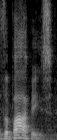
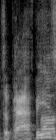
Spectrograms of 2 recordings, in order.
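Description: First: The first vowel sounds like the vowel in top. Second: The first vowel sounds like the vowel in cap. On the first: "people can fight about how to pronounce the fucking things" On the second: "people can fight about how to pronounce the fucking things"

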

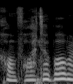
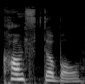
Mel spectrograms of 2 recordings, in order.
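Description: First: The word is said with four syllables. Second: The word is said with three syllables. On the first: The speaker calls it wrong. "มันไม่ใช่" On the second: The speaker calls it right. "มีแค่3 พยางค์"

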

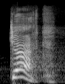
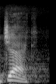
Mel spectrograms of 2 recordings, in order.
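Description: First: The name is said with more force and passion. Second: The name is said plainly, without extra force.

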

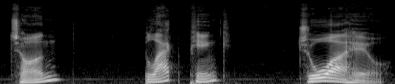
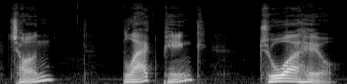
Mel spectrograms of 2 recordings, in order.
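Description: Both takes have the same delivery.

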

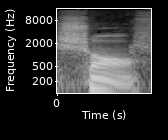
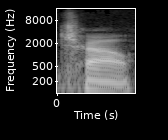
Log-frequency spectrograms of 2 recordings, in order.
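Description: First: It does not sound like English chow. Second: It sounds like the English word chow. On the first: The speaker calls it right. "You say Chão" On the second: The speaker calls it wrong. "You don't say chow"

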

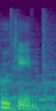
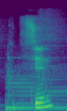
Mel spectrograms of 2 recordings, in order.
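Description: First: The t is a plain t sound. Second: The t is said as a ts sound. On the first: The speaker calls it wrong. "You might pronounce it poutine" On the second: The speaker calls it right. "just make the ts sound"

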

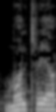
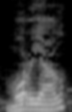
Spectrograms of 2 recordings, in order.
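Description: First: Montreal is pronounced the plain English way. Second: Montreal is pronounced the French way. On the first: The speaker calls it wrong. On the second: The speaker calls it right.

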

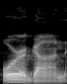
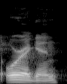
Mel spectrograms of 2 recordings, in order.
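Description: First: Pronounced the way non-locals say it. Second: Pronounced the way locals say it. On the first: The speaker calls it wrong. "I always said Oregon" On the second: The speaker calls it right. "they say Oregon"

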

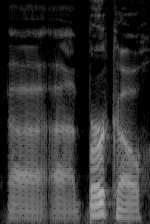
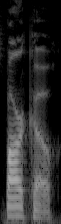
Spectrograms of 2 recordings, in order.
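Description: First: The first syllable sounds like 'bur'. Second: The first syllable sounds like 'bar'. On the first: The speaker calls it right. "that's his real name" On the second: The speaker calls it wrong. "I was mispronouncing it as Barco"

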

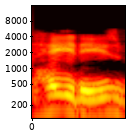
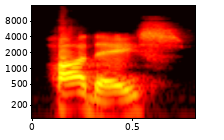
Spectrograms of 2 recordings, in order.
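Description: First: Hades is said with a familiar English pronunciation. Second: Hades is said with a Greek pronunciation. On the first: "we'll pronounce it Hades because I think that's how we're used to pronouncing it" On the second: "In the Greek, it's pronounced"

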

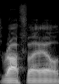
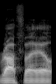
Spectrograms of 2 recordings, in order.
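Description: First: The name has an American English pronunciation. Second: The name has an American English pronunciation.

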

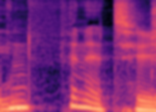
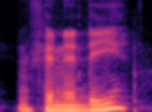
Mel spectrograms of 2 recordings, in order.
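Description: First: It is said in a British accent. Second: It is said in an American accent. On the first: "British English, we would probably say the T here" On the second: "we have an American T there and an infinity"

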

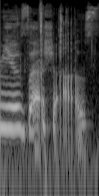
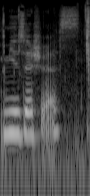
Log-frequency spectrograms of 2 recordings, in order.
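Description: First: It is said in an imitation of another voice. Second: It is said in the speaker's normal voice. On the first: The speaker calls it right. "the way that he says it" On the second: The speaker calls it wrong.

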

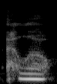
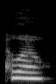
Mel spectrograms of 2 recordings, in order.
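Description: First: The greeting sounds gloomy and melancholy. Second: The greeting does not sound melancholy. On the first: The speaker calls it right. "That's better. Yeah, I felt more in character" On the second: The speaker calls it wrong. "I can't sound melancholy"

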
